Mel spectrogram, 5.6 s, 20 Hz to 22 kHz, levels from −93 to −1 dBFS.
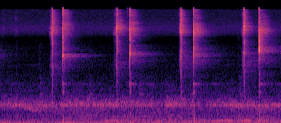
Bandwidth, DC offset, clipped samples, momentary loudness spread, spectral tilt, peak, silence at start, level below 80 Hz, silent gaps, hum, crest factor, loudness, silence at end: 17 kHz; under 0.1%; under 0.1%; 23 LU; 0 dB/octave; -2 dBFS; 0 s; -54 dBFS; none; none; 34 dB; -29 LUFS; 0 s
